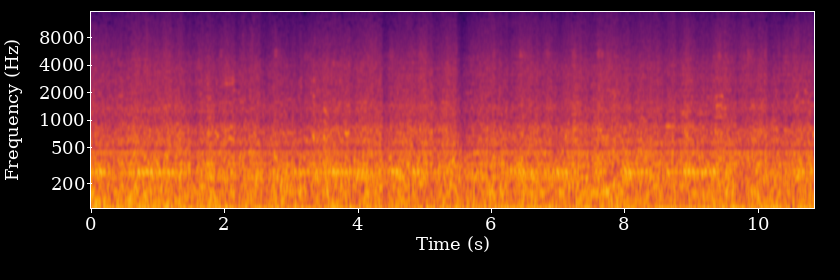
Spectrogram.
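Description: Boat engine running steadily under way, a loud low drone with a constant hum and water noise over it.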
